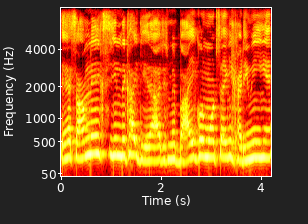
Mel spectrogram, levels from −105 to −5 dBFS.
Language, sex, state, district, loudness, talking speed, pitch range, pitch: Hindi, male, Bihar, Madhepura, -17 LUFS, 215 wpm, 225-275 Hz, 250 Hz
